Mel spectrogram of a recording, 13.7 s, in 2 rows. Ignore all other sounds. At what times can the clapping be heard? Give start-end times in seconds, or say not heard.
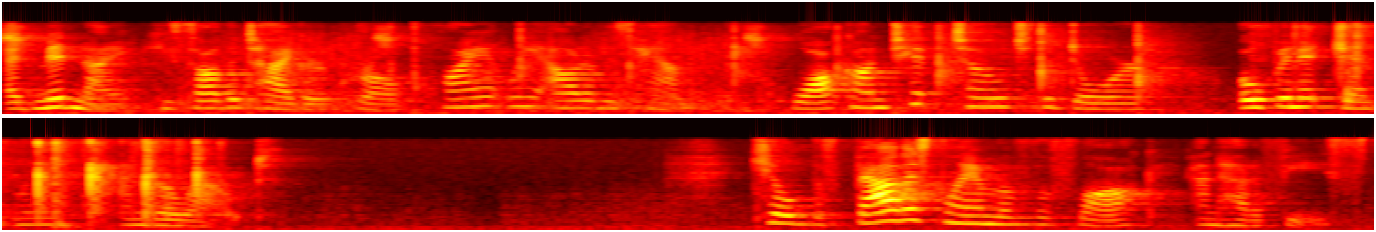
1.9-8.0.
